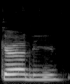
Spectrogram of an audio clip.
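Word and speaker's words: Görli: Yeah, it's pronounced Goerli. I think they participated in the ETH Berlin hackathon some years ago. I'm not sure which year it was. And they called it Goerli after like a park and a station that is in Berlin. So yeah, usually you would spell it with the O with the two dots on top, like U.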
